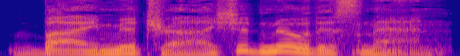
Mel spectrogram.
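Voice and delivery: mildly amazed character voice; surprised recognition. A narrator's reading. Rider peering at the man on the cross, mildly surprised. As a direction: exclaim lightly as recognition dawns.

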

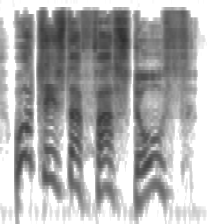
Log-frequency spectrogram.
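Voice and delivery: high, slow ritual question; booming demand. A narrator's reading. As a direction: demand the oath with drawn-out ceremony. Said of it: "the booming voice demanded again".

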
